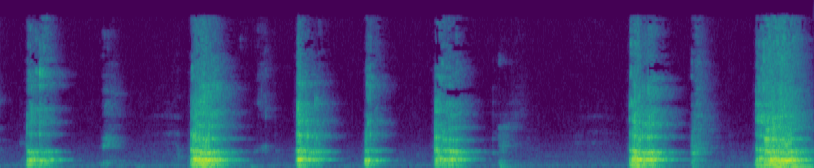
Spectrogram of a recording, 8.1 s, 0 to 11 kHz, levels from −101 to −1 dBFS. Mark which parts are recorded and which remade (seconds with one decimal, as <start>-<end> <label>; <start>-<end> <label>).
0.0-8.1 recorded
